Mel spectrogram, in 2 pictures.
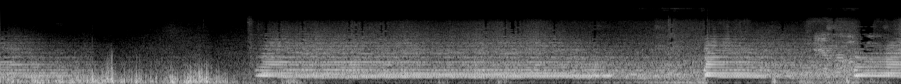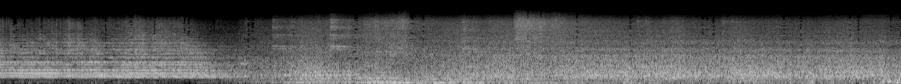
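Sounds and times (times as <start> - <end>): train air horn: 0.0 - 0.8, 2.6 - 6.4, 7.0 - 7.9, 8.5 - 11.5
locomotive engine rumbling: 0.0 - 18.0
train cars rattling on rails: 1.7 - 18.0.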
